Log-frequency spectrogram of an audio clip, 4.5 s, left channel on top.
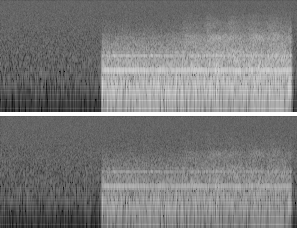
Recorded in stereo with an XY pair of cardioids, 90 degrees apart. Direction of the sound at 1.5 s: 70° left.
